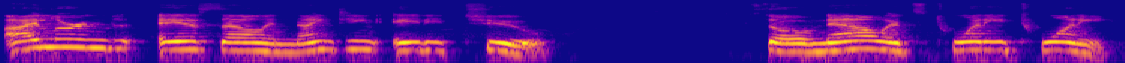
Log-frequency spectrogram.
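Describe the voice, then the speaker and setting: Taking it slowly in a medium-pitched voice, this native English-speaking sign language interpreter and instructor, middle-aged, runs a casual lesson for beginners. Her steps are short and simple, with repetition and check-in questions.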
